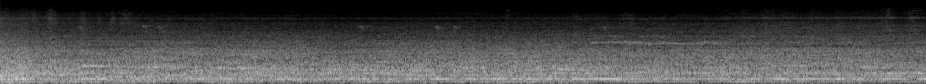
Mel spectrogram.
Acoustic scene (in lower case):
subway station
